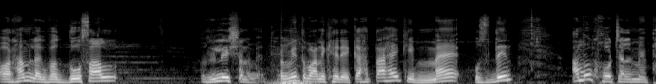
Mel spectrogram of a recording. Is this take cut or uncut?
cut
